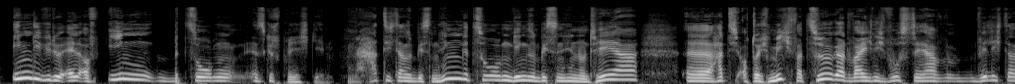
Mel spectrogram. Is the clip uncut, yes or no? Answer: yes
